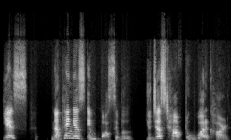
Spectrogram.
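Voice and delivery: ordinary delivery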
